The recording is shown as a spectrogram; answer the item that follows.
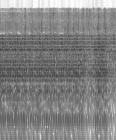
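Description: Church organ holding a sustained chord, which fades near the end.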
